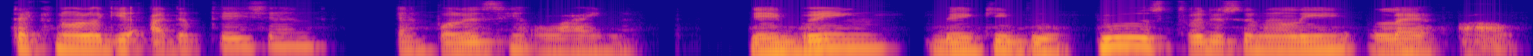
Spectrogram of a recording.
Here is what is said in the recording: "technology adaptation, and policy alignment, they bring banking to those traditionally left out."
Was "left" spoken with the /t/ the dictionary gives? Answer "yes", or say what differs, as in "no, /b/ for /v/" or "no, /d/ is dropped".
no, /t/ is dropped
